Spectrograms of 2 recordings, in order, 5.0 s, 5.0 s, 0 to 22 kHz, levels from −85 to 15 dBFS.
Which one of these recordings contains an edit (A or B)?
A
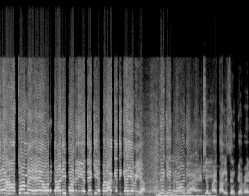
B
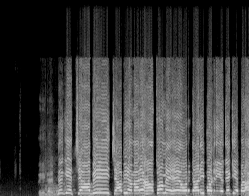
A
